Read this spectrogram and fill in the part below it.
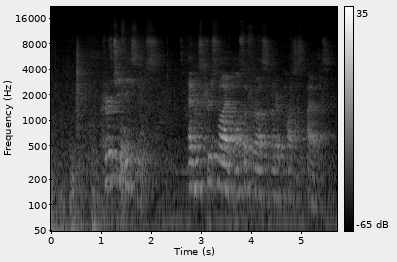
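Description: A young man speaks through a microphone in a large echoing hall.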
